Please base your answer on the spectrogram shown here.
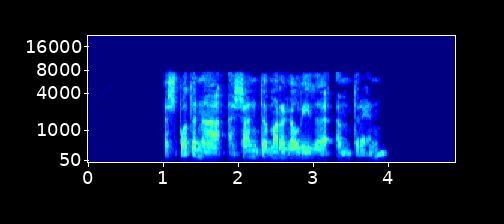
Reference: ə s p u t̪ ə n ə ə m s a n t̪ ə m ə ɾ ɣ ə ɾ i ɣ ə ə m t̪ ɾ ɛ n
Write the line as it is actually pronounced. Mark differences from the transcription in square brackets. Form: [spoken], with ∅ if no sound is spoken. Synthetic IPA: ə s p [ɔ] t̪ ə n [a] ə [∅] s a n t̪ ə m ə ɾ ɣ ə [l] i [ð] ə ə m t̪ ɾ ɛ n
